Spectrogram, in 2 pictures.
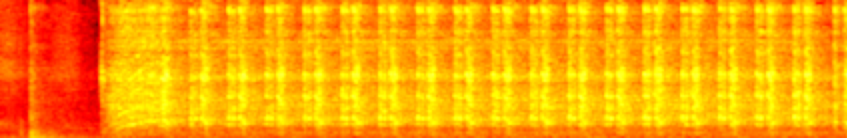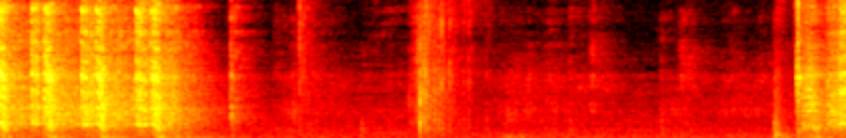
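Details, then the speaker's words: Sinnis Harrier motorcycle cranked with a booster pack: starter whirs at an even beat for about four seconds without catching, then stops; hard starting while fuel is still being drawn through into the carburettor. "It's still going to seem like it doesn't start well, but at the moment we're really just sucking fuel through into the carb."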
